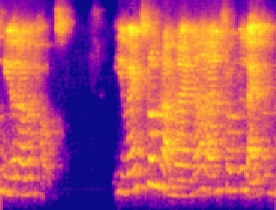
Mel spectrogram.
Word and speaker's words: Ramayana: Events from Ramayana and from the life of the Prophet were the bedtime stories my mother and grandmother would tell the children in our family. Okay. It's Ramayana.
